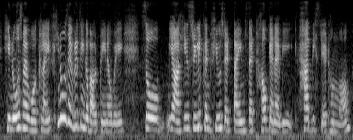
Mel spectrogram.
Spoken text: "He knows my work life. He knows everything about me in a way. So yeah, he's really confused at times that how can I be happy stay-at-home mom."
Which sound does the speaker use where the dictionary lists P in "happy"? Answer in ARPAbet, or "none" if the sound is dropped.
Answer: B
